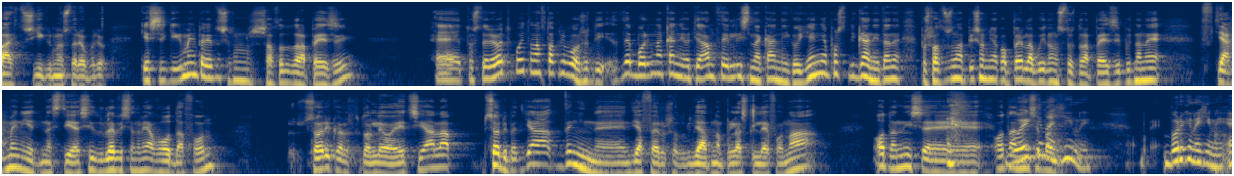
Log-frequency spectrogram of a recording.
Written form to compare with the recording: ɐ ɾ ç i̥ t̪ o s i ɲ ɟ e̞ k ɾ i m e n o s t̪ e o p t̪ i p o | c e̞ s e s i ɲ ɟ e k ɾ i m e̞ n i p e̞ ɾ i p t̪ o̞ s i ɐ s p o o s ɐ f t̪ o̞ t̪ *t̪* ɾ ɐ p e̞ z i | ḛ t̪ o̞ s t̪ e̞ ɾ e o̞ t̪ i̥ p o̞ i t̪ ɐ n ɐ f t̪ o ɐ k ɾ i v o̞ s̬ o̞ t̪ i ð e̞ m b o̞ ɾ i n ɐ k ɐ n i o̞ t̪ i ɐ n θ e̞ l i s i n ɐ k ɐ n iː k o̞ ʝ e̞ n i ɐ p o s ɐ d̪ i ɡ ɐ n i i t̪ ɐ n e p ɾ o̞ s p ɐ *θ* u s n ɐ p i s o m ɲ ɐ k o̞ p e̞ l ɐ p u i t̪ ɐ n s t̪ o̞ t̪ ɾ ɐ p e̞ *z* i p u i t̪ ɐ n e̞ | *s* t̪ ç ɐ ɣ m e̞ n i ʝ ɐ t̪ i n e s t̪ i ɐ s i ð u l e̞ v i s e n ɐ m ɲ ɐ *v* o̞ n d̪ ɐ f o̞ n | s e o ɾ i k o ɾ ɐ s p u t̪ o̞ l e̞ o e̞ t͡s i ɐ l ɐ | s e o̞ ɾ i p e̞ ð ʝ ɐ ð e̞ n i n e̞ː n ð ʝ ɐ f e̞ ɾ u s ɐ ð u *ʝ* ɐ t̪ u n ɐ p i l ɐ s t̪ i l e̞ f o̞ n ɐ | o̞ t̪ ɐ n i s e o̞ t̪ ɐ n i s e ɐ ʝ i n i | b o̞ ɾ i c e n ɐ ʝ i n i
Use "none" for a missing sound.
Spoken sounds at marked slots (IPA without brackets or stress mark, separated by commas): t̪, θ, z, f, v, ʎ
